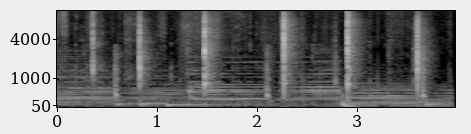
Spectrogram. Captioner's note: buttons clicking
